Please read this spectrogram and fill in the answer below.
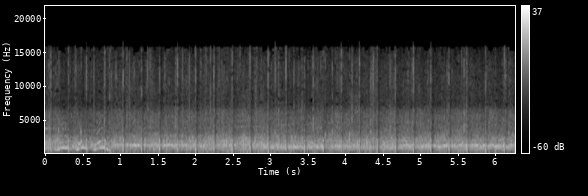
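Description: Audience applauding steadily, a dense patter of many hands, with a few voices calling out over the clapping in the first second.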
